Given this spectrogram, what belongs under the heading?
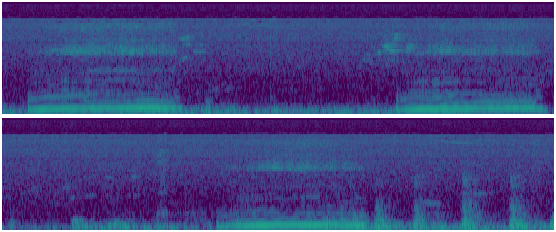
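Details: Flat-faced (peak-nose) cat snoring: three long, buzzy, tone-like snores about every four seconds with faint snuffles between; noisy breathing through a narrowed airway.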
